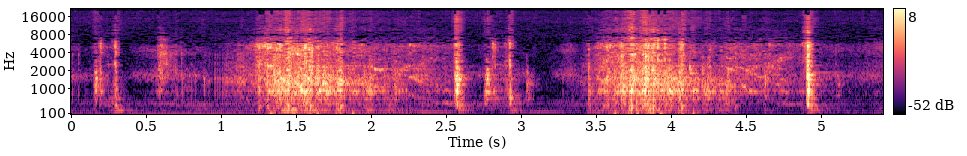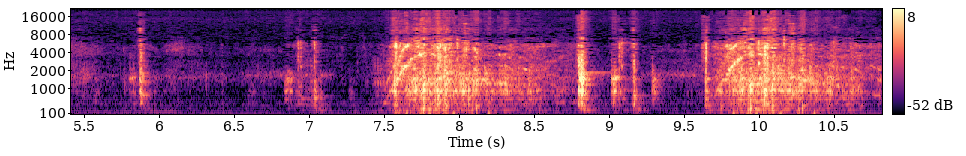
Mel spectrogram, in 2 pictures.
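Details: Free, previously dead snowblower small engine, fuel leaking past a spring-loaded part likely held open by junk, tried with starter fluid: repeated pulls, each catching about a second before dying.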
